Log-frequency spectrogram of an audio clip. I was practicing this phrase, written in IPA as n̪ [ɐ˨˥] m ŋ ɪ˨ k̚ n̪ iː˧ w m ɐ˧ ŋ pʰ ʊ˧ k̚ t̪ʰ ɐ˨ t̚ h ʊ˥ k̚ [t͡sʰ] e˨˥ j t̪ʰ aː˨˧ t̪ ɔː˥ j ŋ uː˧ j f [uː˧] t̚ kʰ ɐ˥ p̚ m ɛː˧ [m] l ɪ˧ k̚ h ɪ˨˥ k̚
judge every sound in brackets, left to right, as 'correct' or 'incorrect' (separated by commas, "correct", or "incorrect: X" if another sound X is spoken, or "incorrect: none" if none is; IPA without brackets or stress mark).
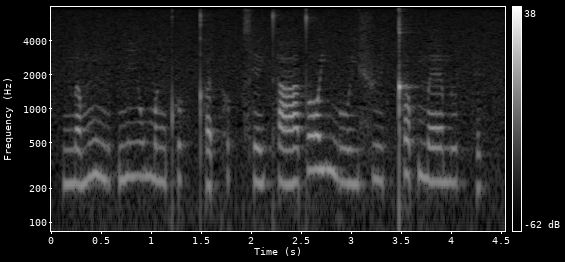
correct, correct, incorrect: yː˧, correct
